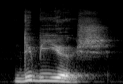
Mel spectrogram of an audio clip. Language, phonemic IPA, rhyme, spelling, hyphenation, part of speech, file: Dutch, /ˌdy.biˈøːs/, -øːs, dubieus, du‧bi‧eus, adjective, Nl-dubieus.ogg
- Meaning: dubious, questionable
